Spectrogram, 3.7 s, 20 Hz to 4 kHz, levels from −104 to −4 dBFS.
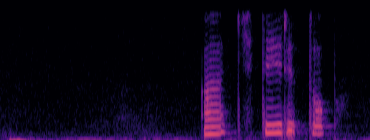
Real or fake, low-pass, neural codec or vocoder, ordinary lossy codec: fake; 3.6 kHz; vocoder, 22.05 kHz, 80 mel bands, Vocos; none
